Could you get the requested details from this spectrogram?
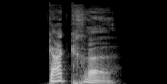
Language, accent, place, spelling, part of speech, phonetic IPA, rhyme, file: German, Germany, Berlin, gackre, verb, [ˈɡakʁə], -akʁə, De-gackre.ogg
- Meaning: inflection of gackern: 1. first-person singular present 2. first/third-person singular subjunctive I 3. singular imperative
